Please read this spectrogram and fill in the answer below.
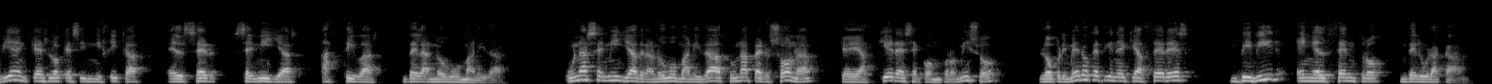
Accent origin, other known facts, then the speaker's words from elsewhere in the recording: Andalusia, Spain; en Andalucía, donde yo resido, donde yo vivo, donde yo nací y vivo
